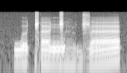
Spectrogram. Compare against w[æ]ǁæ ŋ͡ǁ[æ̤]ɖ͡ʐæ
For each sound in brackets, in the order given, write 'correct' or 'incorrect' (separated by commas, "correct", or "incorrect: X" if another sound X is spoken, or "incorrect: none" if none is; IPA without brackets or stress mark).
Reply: incorrect: ə, correct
